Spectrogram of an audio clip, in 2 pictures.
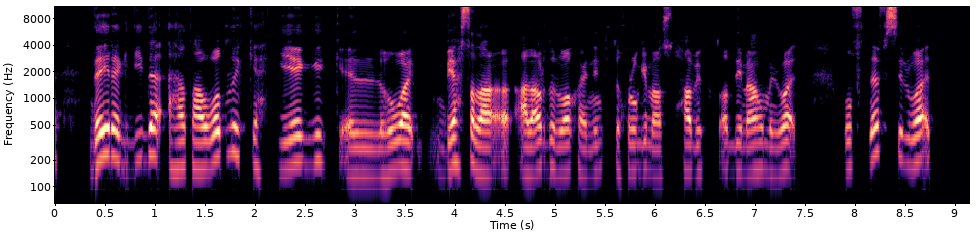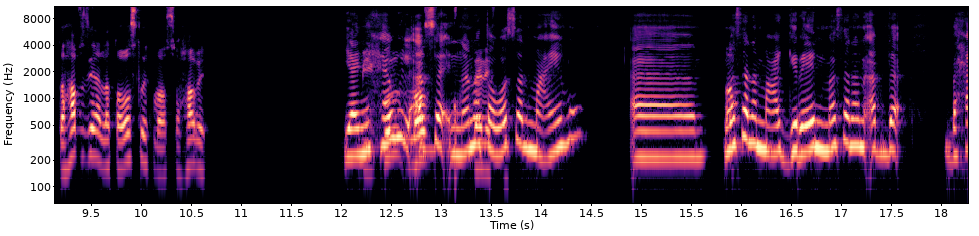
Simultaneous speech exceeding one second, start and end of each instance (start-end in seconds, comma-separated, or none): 12.2-13.7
